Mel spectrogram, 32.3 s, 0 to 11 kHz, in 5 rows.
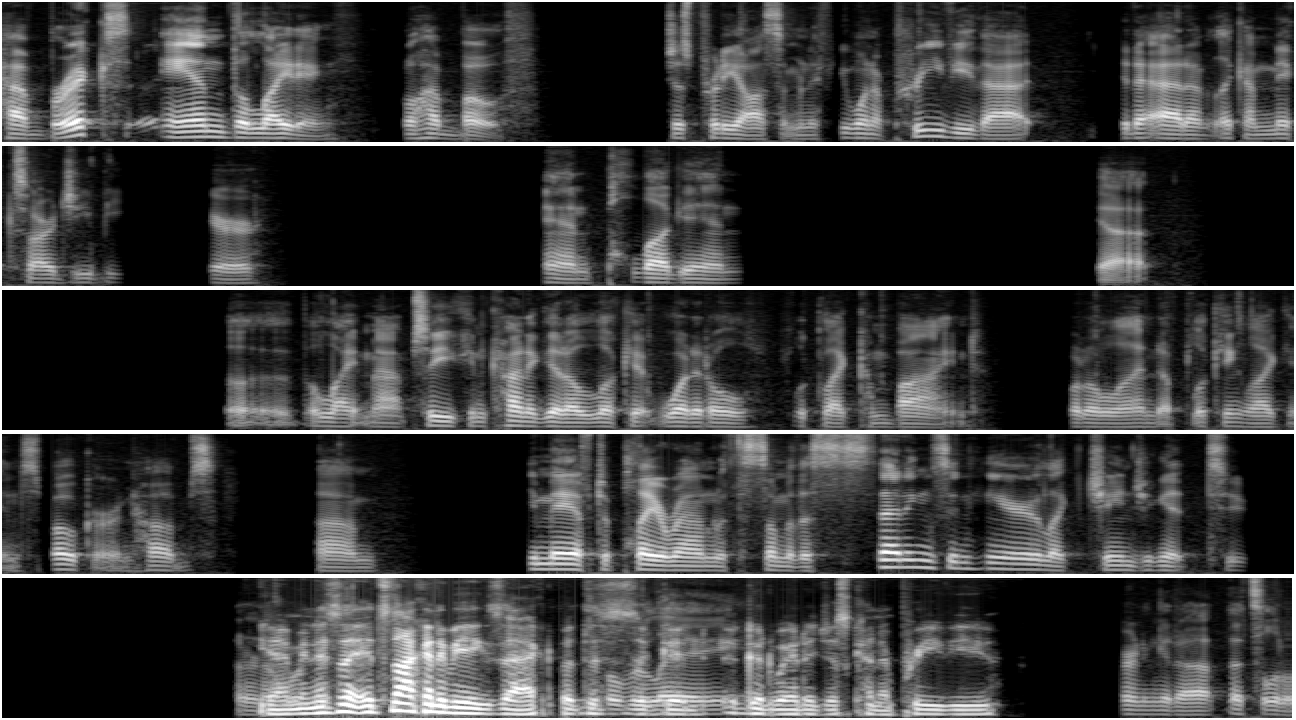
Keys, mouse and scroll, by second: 5.7 click, 7.5 scroll up 1, 10.0 click, 13.5 middle click, 16.1 shift+middle click, 18.3 shift+middle click, 20.9 click, 28.4 click.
